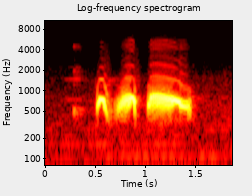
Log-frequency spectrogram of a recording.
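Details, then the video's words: Single phrase from a caged decoy dove luring others: a quick low note, a wavering coo, then a longer, steady coo that drops slightly at its end, with no other sounds. "Chim Cu Mồi Thúc Gù Bài Bản Sung Chuẩn Kích Bổi"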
